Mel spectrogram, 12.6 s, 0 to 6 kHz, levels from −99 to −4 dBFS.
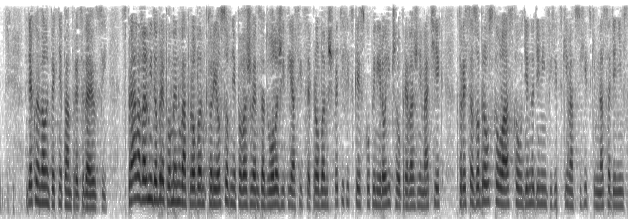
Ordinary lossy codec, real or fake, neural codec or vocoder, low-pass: AAC, 32 kbps; real; none; 5.4 kHz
